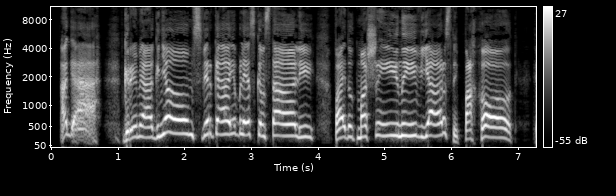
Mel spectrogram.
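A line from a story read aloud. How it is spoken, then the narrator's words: Jubilant yelling. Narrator (Russian): ликующе вопил Стасик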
